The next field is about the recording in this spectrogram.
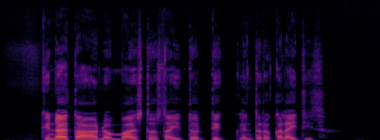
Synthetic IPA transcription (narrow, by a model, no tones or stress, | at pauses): kinat̪anomːast̪osajt̪ot̪ik̚ɛ̰nt̪eɾokalajt̪is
